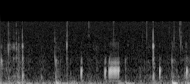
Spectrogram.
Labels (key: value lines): label: biophony, knock croak
recorder: SoundTrap 300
